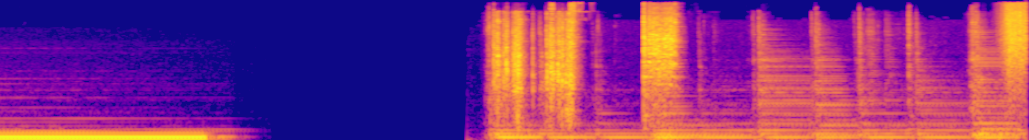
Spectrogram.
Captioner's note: gun cocks; sizzle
